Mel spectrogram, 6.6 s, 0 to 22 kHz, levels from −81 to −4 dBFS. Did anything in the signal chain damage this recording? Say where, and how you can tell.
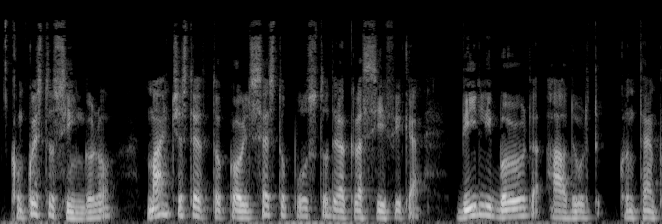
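No, no damage is audible.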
